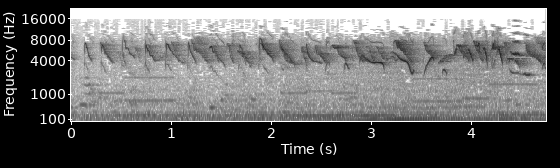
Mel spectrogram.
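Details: Sunda white-eye, a champion bird, singing in lively gacor style for use as a tutor recording to train other birds: a dense run of high, thin, quickly repeated down-slurred chirps, about three per second, growing louder toward the end.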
